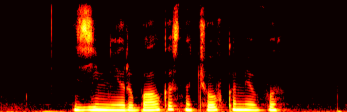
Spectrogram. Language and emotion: Russian, neutral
